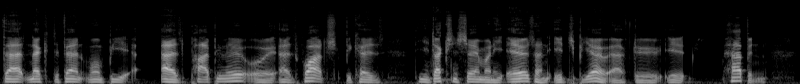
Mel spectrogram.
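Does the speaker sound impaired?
Yes: hard of hearing; deaf.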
